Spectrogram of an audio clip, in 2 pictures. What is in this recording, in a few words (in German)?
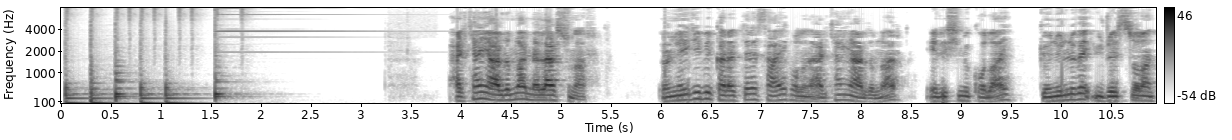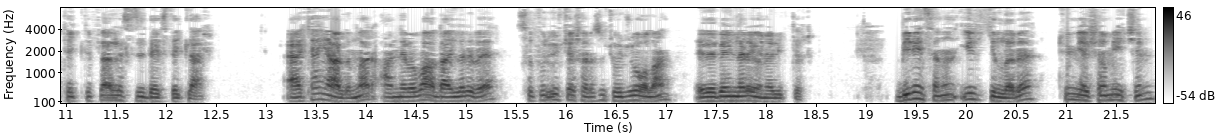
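türkisch allgemein; tuerkisch allgemein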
